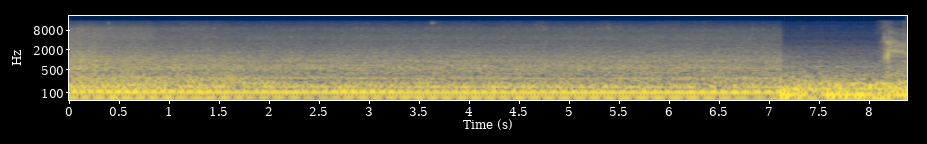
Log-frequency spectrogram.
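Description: A Piper Seminole PA44 twin-prop engine drones steadily at low taxi power of around 1,000 RPM in Microsoft Flight Simulator, giving a constant low hum with a throbbing pulse that shifts abruptly near the end.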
